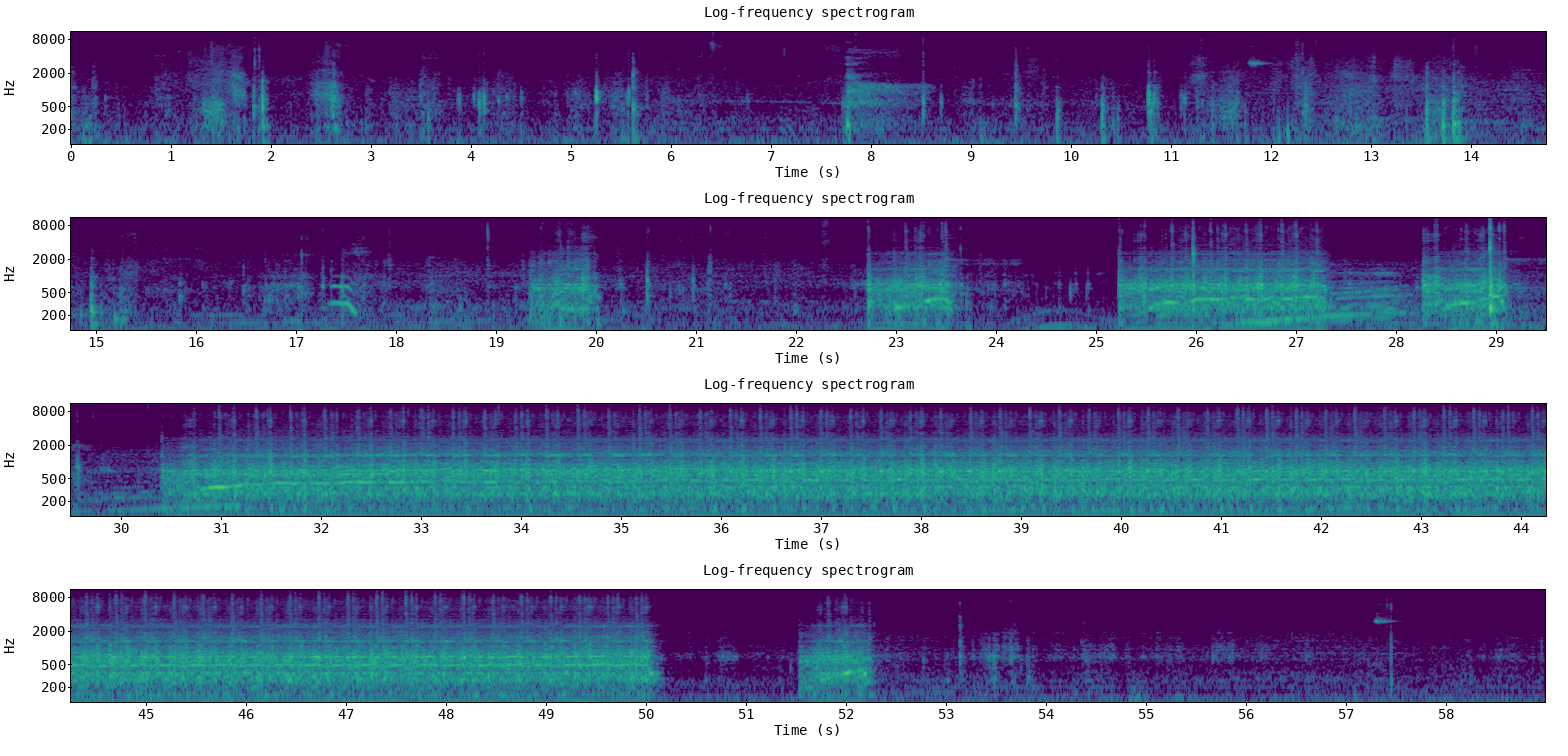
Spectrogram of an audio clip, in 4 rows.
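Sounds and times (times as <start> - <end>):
sewing machine stitching: 19.3 - 20.1, 22.7 - 23.7, 25.2 - 29.2, 30.4 - 50.2, 51.5 - 52.4.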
